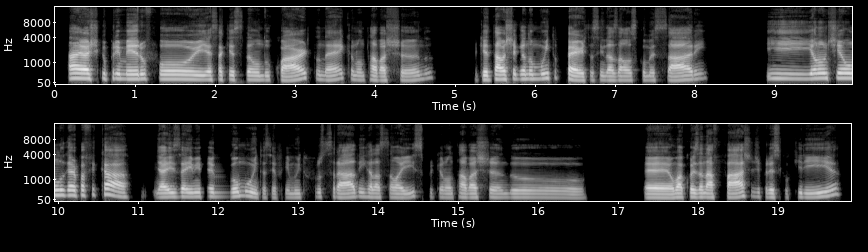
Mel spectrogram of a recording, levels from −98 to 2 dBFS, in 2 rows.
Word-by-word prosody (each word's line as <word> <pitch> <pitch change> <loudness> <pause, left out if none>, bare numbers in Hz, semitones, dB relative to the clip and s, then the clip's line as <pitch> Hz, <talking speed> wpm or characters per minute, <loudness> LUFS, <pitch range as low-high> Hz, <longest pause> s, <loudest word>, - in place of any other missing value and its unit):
Ah, 205 +1 +8
eu - - +12
acho 195 0 +6
que - - -9
o - - -5
1º 185 -1 +3
foi 175 -2 +2
essa 160 +1 0
questão 155 -1 -3
do 150 0 -8
quarto, 150 +6 +2
né, 160 +3 -2
que 185 - -19
eu - - -7
não 150 - -7
estava 145 -2 -1
achando, 145 +8 -8 0.5
porque 160 - -1
estava 170 +3 +6
chegando 180 0 -2
muito 200 +5 -4
perto, 140 -1 +5
assim, 140 +2 -12
das 140 0 -2
aulas 140 -1 -3
começarem 145 +6 -1 0.7
e 190 -2 -6
eu 195 - +3
não 205 0 +3
tinha 205 0 +2
um 205 0 +4
lugar 205 -1 +2
pra 210 - -3
ficar 205 -7 +1 0.3
e, 145 - -6
aí, 145 +1 +3
isso 150 0 -6
daí 155 -1 +1
me 155 +1 -3
pegou 155 +1 -4
muito 160 -7 -5
assim, 130 0 -16
eu - - -15
fiquei 135 +2 -17
muito 135 +1 -12
frustrado 145 -1 -2
em - - -7
relação 140 -1 -6
a 130 - -2
isso, 150 +6 -11
porque 145 -1 -21
eu - - -9
não 130 - -7
estava 135 0 -4
achando, 130 -3 -9 0.7
eh, 125 -1 +4
uma 140 +2 +3
coisa 145 +1 -2
na 140 -1 +2
faixa 140 +5 +1
de 155 - -17
preço 140 -2 -6
que - - -29
eu - - -24
queria, 150 - -5
150 Hz, 195 wpm, -22 LUFS, 135-180 Hz, 0.7 s, eu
